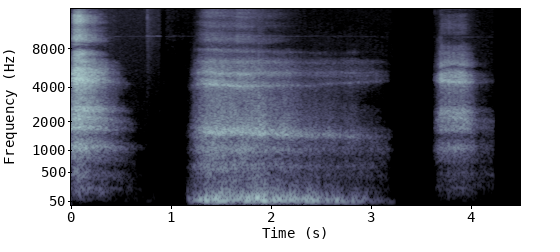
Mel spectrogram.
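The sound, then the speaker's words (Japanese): Soft, close breathing right beside the ear: three sighing exhales, a short one, a long breathy one and another short one, with quiet pauses between them. “息がかかる距離まで顔が近づいちゃった。どうかな、私の息遣い感じてる？”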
